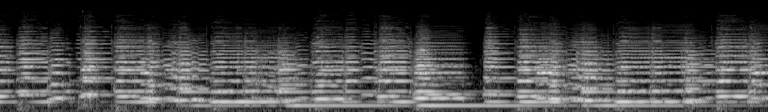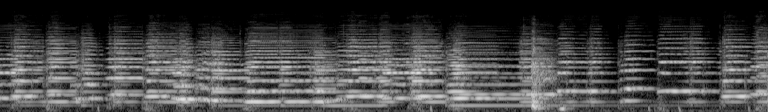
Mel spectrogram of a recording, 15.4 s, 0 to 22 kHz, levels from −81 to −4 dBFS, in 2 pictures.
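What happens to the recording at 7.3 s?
Nothing goes wrong at 7.3 s. The audio plays through that moment intact, with no dropout, click or other fault.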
